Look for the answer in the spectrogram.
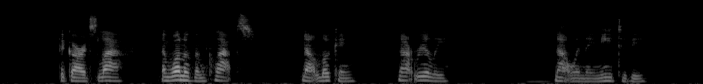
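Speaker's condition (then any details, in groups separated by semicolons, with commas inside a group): No condition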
